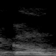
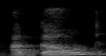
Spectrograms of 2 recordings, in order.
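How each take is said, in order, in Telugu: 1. మొదటి అచ్చు చిన్నగా, బలహీనంగా 'uh' లా ఉంటుంది. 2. మొదటి అచ్చు తెరిచి, పూర్తిగా 'ah' లా ఉంటుంది. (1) "ఇలా అనకూడదు" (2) "ఆ ఆ ఆ అని చెప్పాలి"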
